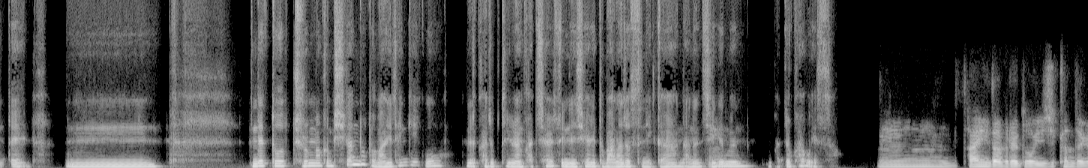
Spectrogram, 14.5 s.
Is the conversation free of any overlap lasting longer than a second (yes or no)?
yes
